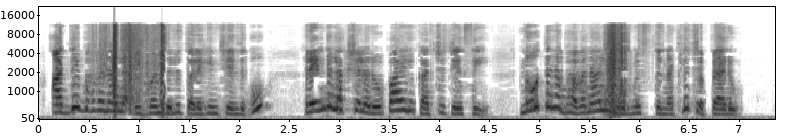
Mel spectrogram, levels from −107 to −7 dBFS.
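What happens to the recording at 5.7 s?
A worn cable or connector was likely shifted from 5.67 to 5.87 s, its contact resistance jumping rapidly and injecting dense, uneven bursts of noise. This is heard as cable scratch noise, a brief scratching rustle sitting a few decibels above the speech.

Underneath, and throughout, the speech has been squeezed hard, likely by HE-AAC compression at a very low bitrate. The codec rebuilt the treble from copied lower bands, so the damage is heavy, sibilants turn gritty and metallic, and nothing remains above 11.5 kHz.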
